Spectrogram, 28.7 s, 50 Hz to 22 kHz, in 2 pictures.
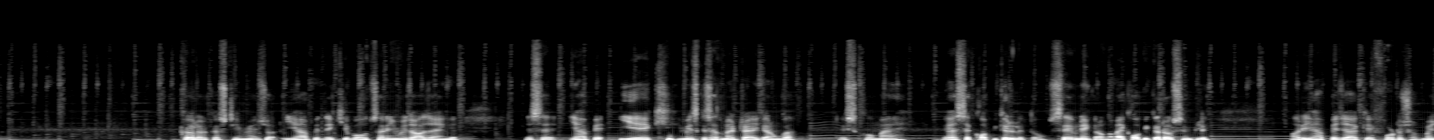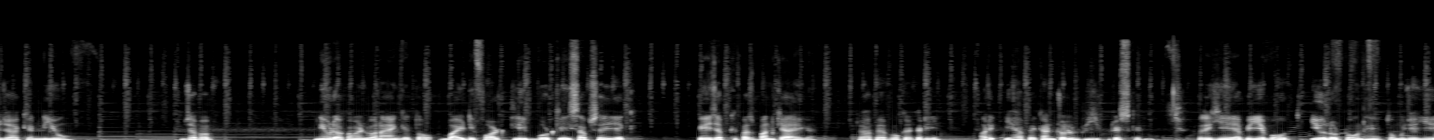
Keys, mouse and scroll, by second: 0.0-1.5 typing, 1.7 Return, 3.6 click, 6.2 scroll down 1, 8.0 click, 9.5 right click, 11.5 click, 13.8 click, 14.7 ctrl+n, 22.5 click, 25.2 ctrl+v.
